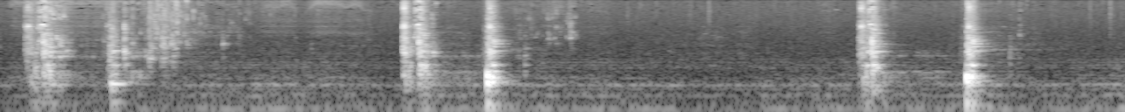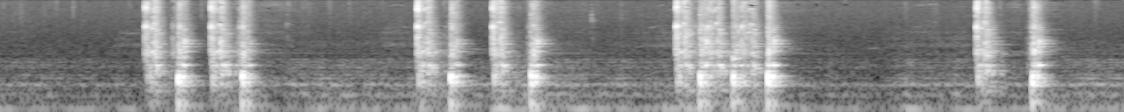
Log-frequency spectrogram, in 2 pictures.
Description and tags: toilet won't flush / no water in tank
bathroom, flush, toilet, water, washroom, restroom, flushing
